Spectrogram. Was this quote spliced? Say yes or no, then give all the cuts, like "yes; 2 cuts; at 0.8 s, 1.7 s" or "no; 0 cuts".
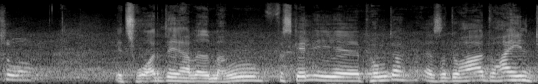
no; 0 cuts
